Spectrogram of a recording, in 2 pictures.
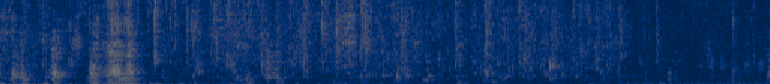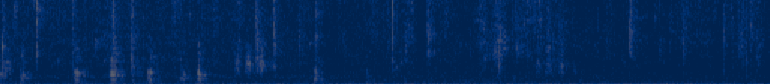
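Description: Muscovy duck's wings flapping for about the first second, then ducks shuffling about with scattered soft clicks and a few quiet calls.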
